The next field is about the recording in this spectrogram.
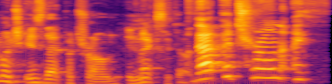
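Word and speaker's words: Patrón: so it is petron okay so that is petron that is how it's pronounced i'm michael gall good morning jolene is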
